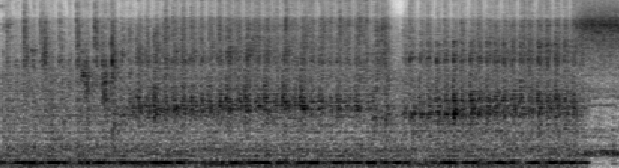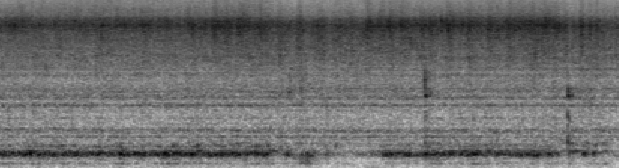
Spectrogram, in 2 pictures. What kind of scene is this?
restroom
